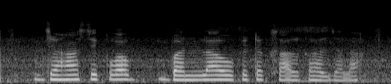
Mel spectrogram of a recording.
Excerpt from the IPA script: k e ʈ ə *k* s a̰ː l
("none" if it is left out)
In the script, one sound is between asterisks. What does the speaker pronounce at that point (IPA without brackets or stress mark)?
k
